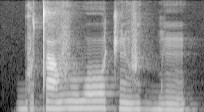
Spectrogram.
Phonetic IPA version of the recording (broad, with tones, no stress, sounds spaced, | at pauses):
ɡ u˨ t ã˦ v u˦ w oː˦ t͡ʃ ĩ˨ v i˨ ɡ͡b ĩ˨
